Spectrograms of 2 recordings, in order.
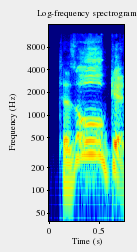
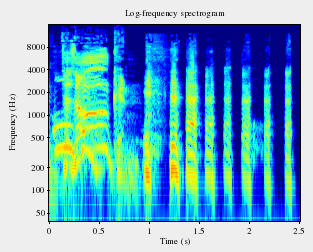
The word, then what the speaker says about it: Tzolk'in: The way you pronounced it at first, isn't that from Street Fighter 2? Tzolk'in. Tzolk'in.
